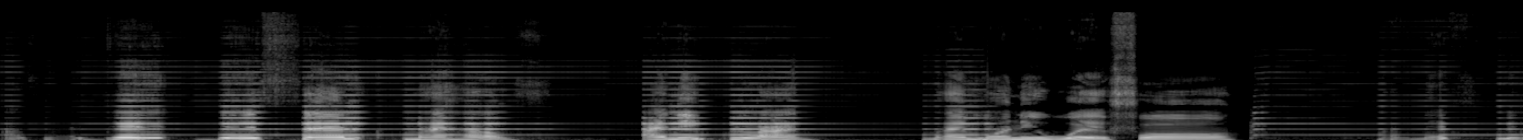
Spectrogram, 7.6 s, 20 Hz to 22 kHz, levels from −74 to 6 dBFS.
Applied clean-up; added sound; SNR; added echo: neural mask model RNNoise.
